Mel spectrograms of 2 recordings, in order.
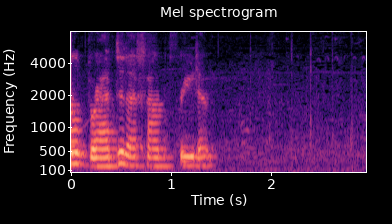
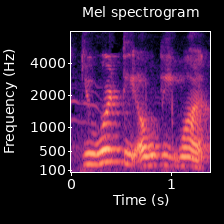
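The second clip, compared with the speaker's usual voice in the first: normal talking voice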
